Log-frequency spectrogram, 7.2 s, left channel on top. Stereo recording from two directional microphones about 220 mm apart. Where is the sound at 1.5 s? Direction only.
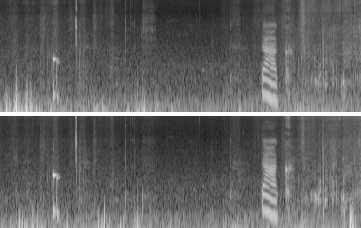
20° right (ahead or behind).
